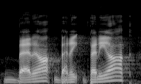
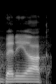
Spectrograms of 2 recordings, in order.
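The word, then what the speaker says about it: Benenoch: although this is caleb beniock right here benioc i believe is how you say his name uh he used to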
